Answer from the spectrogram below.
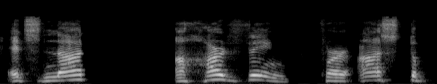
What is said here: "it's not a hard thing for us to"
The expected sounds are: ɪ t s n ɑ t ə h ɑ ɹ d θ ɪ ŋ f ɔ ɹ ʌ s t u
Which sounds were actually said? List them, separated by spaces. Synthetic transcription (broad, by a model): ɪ t s n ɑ t ə h ɑ ɹ d θ ɪ ŋ f ɔ ɹ ʌ s t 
